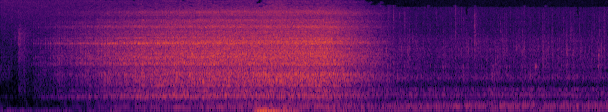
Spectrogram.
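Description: Dualit electric kettle heating water: a rumbling hiss that builds over the first two seconds or so, then eases back to a lower, steady rumble.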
